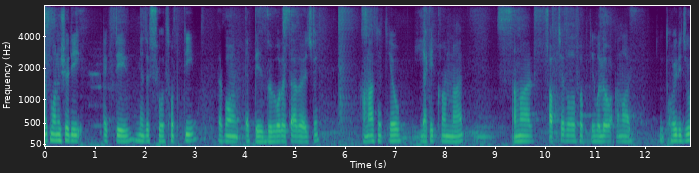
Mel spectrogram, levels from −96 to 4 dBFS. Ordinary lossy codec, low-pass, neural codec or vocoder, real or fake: none; none; codec, 16 kHz, 1 kbps, X-Codec, HuBERT features, trained on balanced general audio; fake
